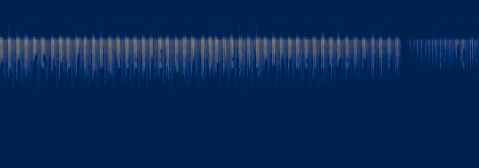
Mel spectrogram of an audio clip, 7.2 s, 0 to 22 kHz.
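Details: Meadow katydid singing, from the National Institute of Biological Resources, 2020: a bright high buzzing pulse train, about four beats a second, cuts abruptly after six seconds, then continues much fainter to the end.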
